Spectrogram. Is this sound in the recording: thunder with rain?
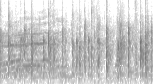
no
